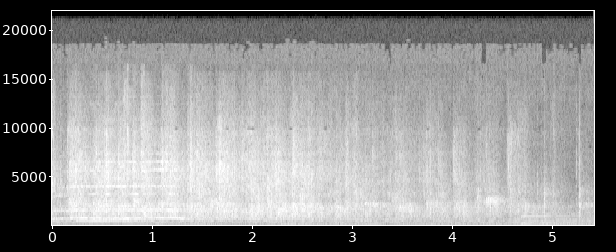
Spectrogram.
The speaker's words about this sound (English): Why don't you clap your hands as Pastor Lisa comes up?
